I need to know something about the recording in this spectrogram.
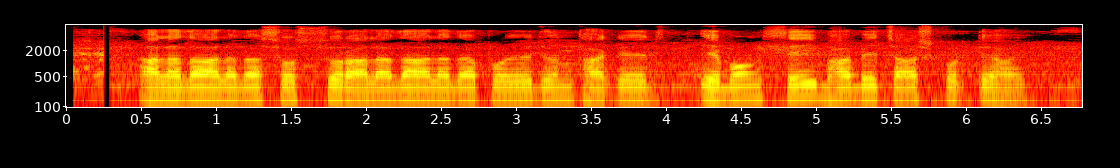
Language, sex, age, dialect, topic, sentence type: Bengali, male, 25-30, Standard Colloquial, agriculture, statement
